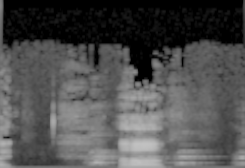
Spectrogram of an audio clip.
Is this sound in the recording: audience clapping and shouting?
no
